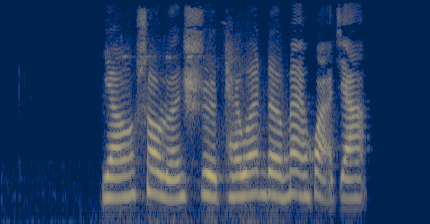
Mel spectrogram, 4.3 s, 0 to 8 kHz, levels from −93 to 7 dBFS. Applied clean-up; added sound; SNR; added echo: neural separator model SepFormer DNS4.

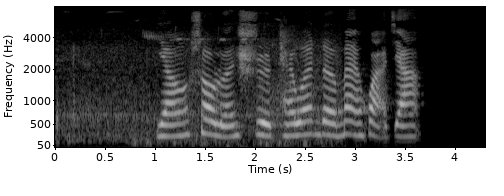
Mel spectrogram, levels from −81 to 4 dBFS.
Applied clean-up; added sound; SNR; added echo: none; Bird; 18 dB; none.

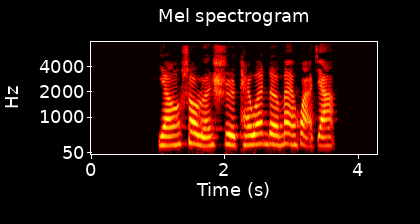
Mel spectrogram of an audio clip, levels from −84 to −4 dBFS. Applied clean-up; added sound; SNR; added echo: none; none; none; none.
